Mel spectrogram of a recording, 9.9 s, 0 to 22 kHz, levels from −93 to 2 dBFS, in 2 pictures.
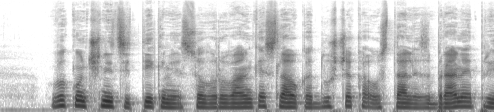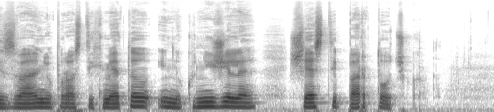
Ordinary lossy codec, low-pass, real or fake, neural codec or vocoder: none; none; real; none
